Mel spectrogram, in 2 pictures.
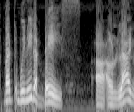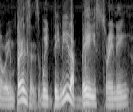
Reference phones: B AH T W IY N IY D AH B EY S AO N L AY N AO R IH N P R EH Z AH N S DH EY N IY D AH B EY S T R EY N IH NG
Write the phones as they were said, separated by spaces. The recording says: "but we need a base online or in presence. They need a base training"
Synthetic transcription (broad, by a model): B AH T W IY N IY D AH B EY S AO N L AY N AO R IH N P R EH S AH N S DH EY N IY D AH B EY S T R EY N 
